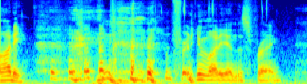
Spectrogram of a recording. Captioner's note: laughter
